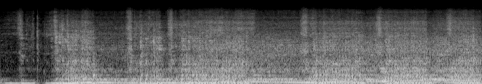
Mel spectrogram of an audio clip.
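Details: 1952 Packard 327 straight-eight, exhaust down tube removed (loud open exhaust) and vacuum leak plugged: steady low rumble, even with no misses or popping; runs smoother, oil pressure about 20 idle, 25 revved.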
